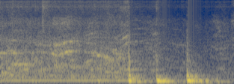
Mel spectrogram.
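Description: Chatter of children and other voices over a steady low hum, then a little over a second in a kendang barrel drum starts up with a quick run of sharp, low hand strokes, the opening of a jaranan gamelan piece.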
